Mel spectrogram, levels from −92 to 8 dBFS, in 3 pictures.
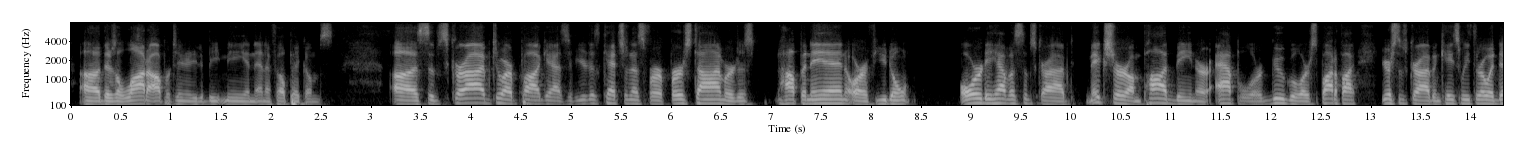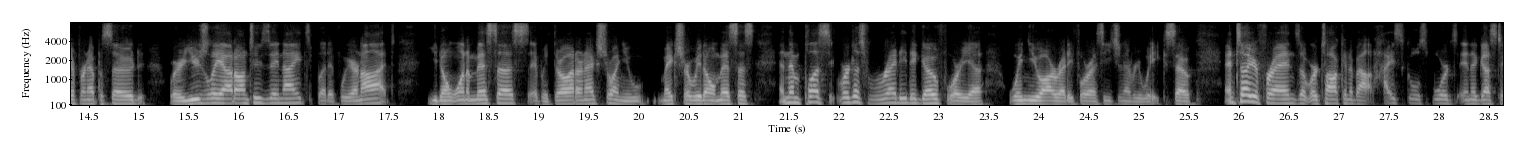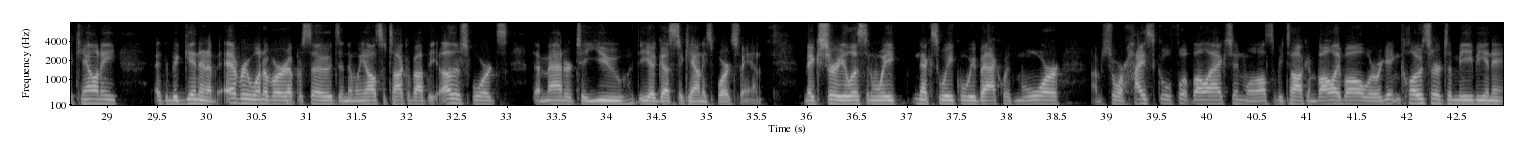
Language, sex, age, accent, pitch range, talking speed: English, male, 30-49, American, 125-145 Hz, 250 wpm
